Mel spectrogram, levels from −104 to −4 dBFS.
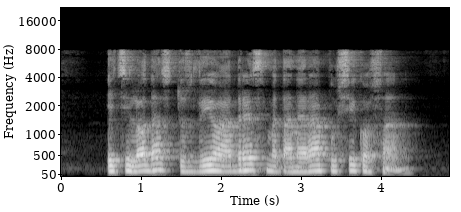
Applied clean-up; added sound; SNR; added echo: none; none; none; reverberation time 0.5 s.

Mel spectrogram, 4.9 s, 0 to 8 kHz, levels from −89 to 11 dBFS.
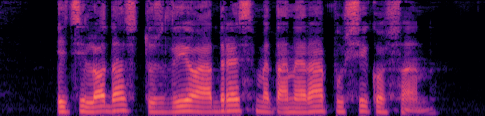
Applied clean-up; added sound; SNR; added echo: none; none; none; none.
